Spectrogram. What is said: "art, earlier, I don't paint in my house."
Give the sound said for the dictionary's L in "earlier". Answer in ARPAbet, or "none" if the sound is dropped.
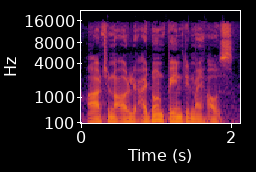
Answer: N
